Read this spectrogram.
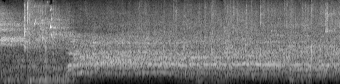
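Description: A small crowd cheers loudly.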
